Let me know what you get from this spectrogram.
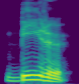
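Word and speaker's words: ビール: So beer is called in Japan Biiru.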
